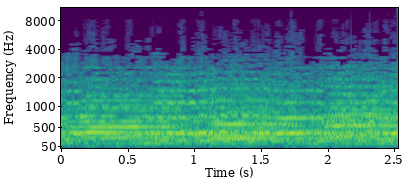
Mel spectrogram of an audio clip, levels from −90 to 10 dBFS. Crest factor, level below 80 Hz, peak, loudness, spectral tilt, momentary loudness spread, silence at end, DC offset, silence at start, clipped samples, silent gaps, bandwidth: 8 dB; -40 dBFS; 0 dBFS; -8 LUFS; -10.5 dB/octave; 2 LU; 0 s; under 0.1%; 0 s; under 0.1%; none; 4.2 kHz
